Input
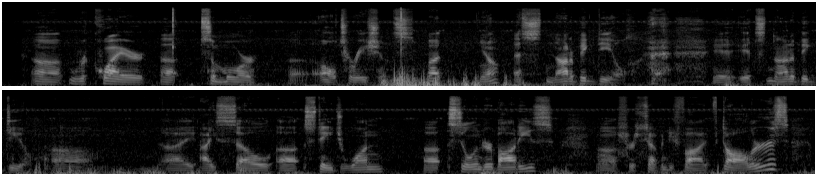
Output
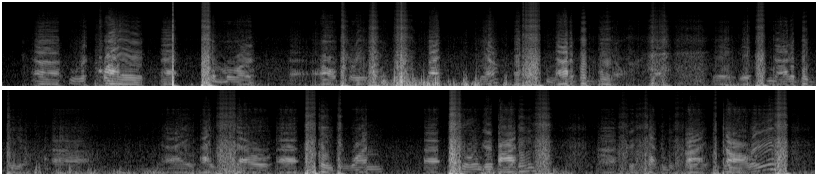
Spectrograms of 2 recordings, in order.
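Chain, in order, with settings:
windowed peak hold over 17 samples
level +7 dB

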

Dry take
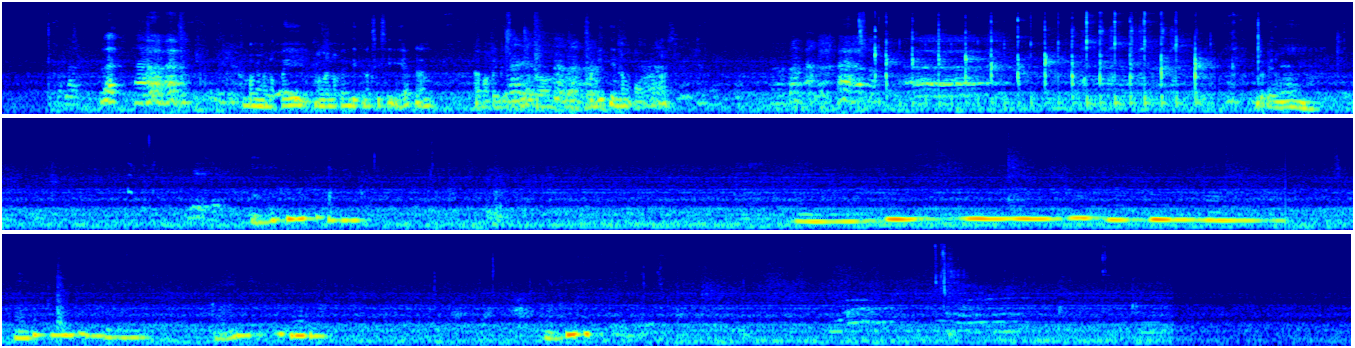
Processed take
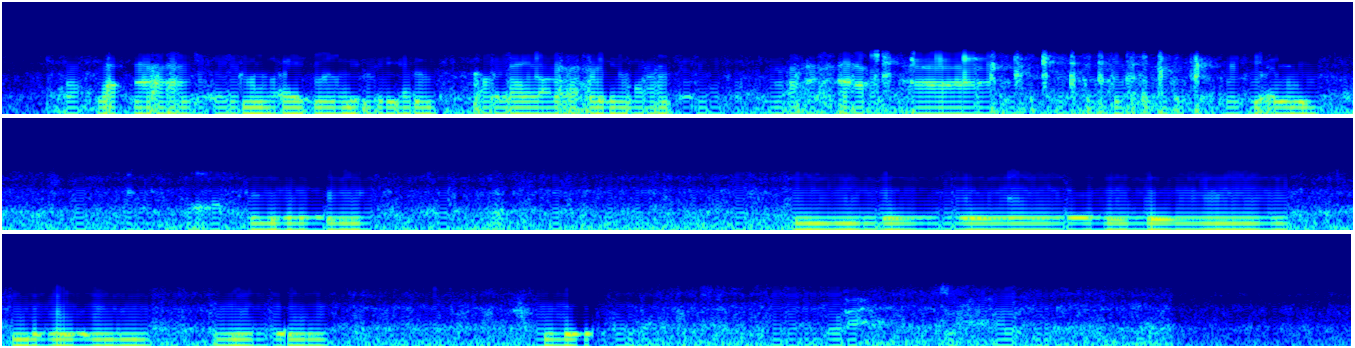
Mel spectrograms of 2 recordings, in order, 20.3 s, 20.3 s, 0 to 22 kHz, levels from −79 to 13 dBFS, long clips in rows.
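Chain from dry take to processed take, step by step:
downward compressor 3 to 1, threshold −27 dBFS, peak gain reduction 11.5 dB
one-pitch LPC vocoder at 8 kHz 170 Hz

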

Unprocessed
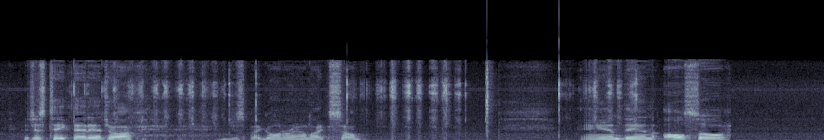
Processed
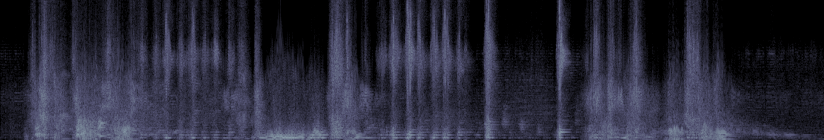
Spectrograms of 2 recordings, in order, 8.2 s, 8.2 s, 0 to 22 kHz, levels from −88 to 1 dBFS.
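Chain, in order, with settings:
partials spread apart or drawn together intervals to 92%
parametric band 6,900 Hz +15 dB 0.23 octaves
stiff-string resonator 220 Hz, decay 0.44 s, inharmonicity 0.002
full-wave rectification
high-pass filter 53 Hz 12 dB per octave
low-shelf EQ 270 Hz −4.5 dB
echo through a band-pass that steps 170 ms, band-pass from 3,700 Hz, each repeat −0.7 octaves, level −8 dB
highs frequency-modulated by the lows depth 0.89 ms
level +11 dB

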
